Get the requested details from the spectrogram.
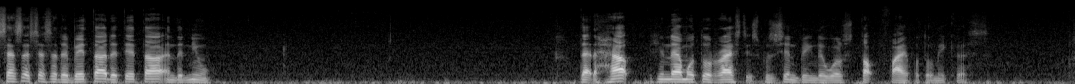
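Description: A man speaks calmly into a close microphone, reading out in short bursts.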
